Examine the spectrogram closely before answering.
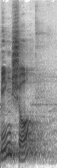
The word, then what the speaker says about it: বিংশ: যেমন এখানে দেখতে পাচ্ছি বিংশ, উমৈ হসন্ত, তালবস্য রয়েছে, এটা কিন্তু তালবস্যর উচ্চারণটা এইস এর মতোই হচ্ছে, তাহলে সহকারে শো, বিংশ, অর্থাৎ অনুস্বরের পরের অধ্বনিটাও সংবিত হয়।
